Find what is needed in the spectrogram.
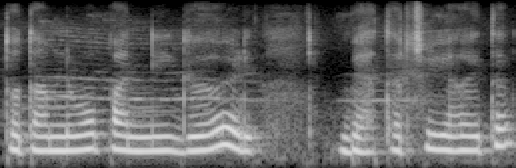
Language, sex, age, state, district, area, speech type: Kashmiri, female, 30-45, Jammu and Kashmir, Shopian, rural, spontaneous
